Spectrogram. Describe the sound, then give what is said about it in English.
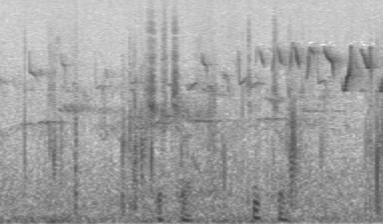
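Fluty, melodious blackbird song carries through from the background on a peaceful bike path, phrases overlapping with other bird chirps, accompanied by soft scattered rustles and footstep-like crunches. “That's the willow warbler, and that lovely in the background, everywhere, that sultry sound of song of blackbirds.”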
